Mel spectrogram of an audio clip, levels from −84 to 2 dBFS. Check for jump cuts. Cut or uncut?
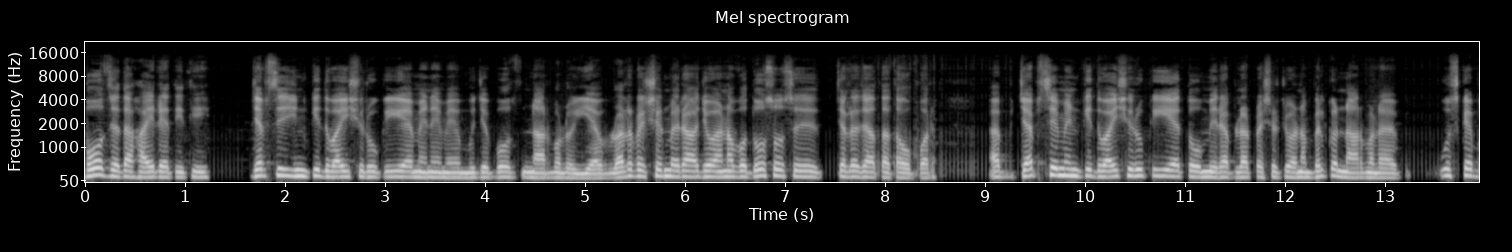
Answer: uncut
